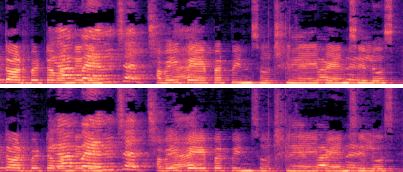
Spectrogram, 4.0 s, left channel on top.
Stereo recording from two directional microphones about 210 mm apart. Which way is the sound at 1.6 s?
15° left (ahead or behind).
